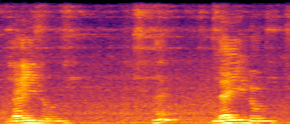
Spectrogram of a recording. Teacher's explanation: 8 নম্বর মাখরাজ জিহ্বার আগার কিনারা, সামনের উপরে দাঁতের মাড়ির সঙ্গে লাগাইয়া লাম।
